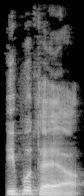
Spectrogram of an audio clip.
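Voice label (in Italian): "ipotea", crespinese dialettale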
